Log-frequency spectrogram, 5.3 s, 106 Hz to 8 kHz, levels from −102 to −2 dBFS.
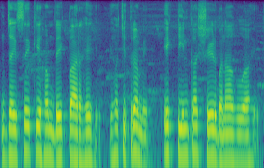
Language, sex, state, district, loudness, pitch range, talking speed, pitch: Hindi, male, Jharkhand, Sahebganj, -18 LUFS, 135-150 Hz, 190 wpm, 140 Hz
